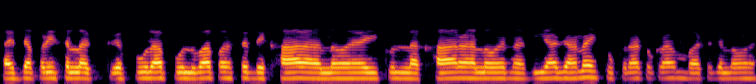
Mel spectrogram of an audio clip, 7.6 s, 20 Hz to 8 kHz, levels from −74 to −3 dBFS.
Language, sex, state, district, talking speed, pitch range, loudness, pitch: Magahi, male, Bihar, Lakhisarai, 215 wpm, 160-165 Hz, -15 LUFS, 165 Hz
